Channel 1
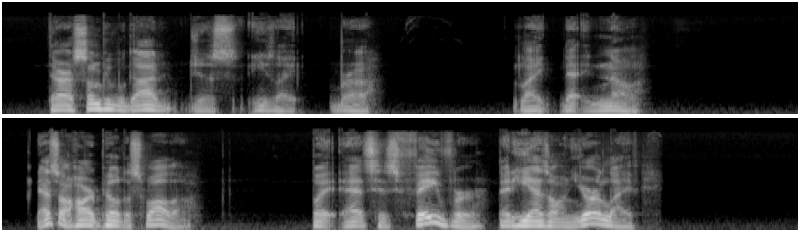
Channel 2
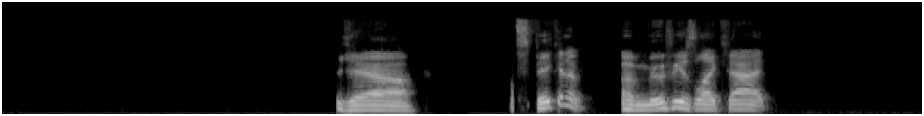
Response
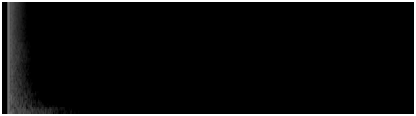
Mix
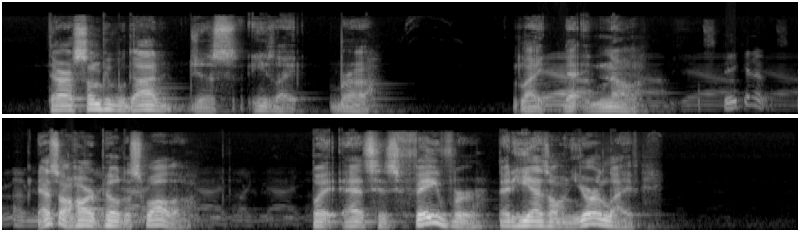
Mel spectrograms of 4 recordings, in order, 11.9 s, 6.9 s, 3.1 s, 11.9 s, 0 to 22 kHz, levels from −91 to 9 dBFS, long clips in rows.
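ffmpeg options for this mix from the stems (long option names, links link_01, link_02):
-filter_complex "[0:a]volume=-1dB,asplit=2[link_01][link_02];[link_02]volume=-10.5dB[link_03];[1:a]acrusher=bits=8:mode=log:mix=0:aa=0.000001,adelay=1400,volume=-15dB,asplit=2[link_04][link_05];[link_05]volume=-12.5dB[link_06];[2:a]atrim=start_sample=2205[link_07];[link_03][link_07]afir=irnorm=-1:irlink=0[link_08];[link_06]aecho=0:1:547|1094|1641|2188|2735|3282|3829|4376|4923:1|0.59|0.348|0.205|0.121|0.0715|0.0422|0.0249|0.0147[link_09];[link_01][link_04][link_08][link_09]amix=inputs=4:normalize=0,highpass=170,bandreject=frequency=222.5:width_type=h:width=4,bandreject=frequency=445:width_type=h:width=4,bandreject=frequency=667.5:width_type=h:width=4,bandreject=frequency=890:width_type=h:width=4,bandreject=frequency=1112.5:width_type=h:width=4"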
